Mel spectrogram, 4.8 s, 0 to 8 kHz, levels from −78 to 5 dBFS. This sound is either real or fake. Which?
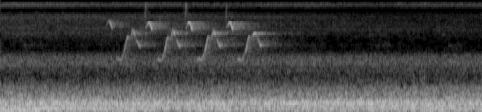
real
